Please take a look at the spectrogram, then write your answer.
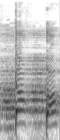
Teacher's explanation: जीभ टाळूला चिकटवून आपण असा टॉक टॉक आवाज आपण करत असतो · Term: जिभेचा आवाज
